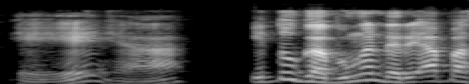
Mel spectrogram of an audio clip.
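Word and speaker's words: 애: Tulisan latinnya adalah AE, dibacanya adalah E ya.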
